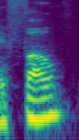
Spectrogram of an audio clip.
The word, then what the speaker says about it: pho: And some of people, you know, it pho spells P-H-O. It's yes. – Pho, like kind of like fa la la la la, like pho, like that. – Yeah. – A lot of people mispronounce and say pho. It's not how it's said. It's pronounced pho.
